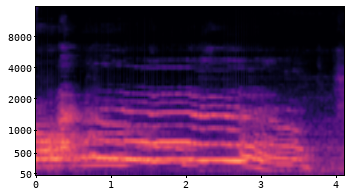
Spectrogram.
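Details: A dog named Doodle howls along with Basset Hounds on TV: a long, sustained tonal howl with rich harmonics, holding steady then bending and falling toward the end, with faint music in the background.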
